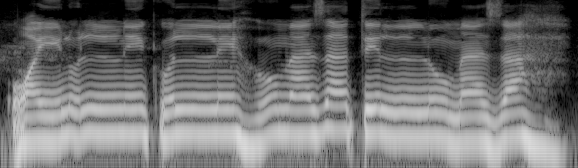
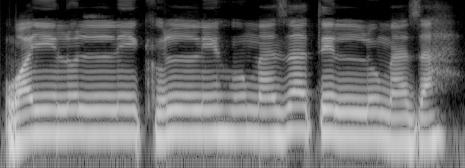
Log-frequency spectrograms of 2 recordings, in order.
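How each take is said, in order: First: The final h sound is too heavy. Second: The final h sound is too thin. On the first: "jangan terlalu besar" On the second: "Terlalu tipis"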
